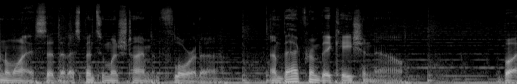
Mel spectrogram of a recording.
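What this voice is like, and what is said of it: Usual voice. Nothing is said of it.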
